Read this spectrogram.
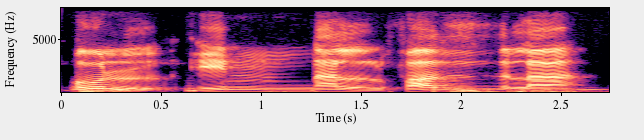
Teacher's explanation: Nun tasdid dibaca gunah ditahan dua harakat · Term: gunnah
